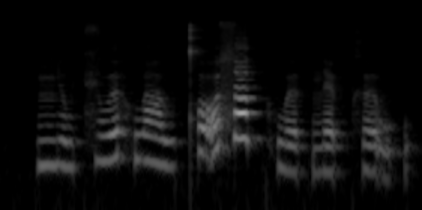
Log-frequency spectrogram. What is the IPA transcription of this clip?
ɲə̤˨˩wt͡ɕu˨˦ə̯ hwa̤˨˩wt̪ʰɔ̰˧˥sa˦˥t̚ hwəː˨˩k̚nɛ˨˩p̚xə̰˧˨wʔ

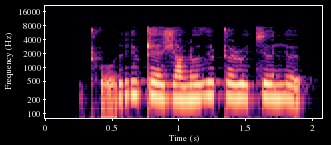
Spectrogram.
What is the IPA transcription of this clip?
ʈʰo̰ ryʈɛ ʒɑɳɵðy ʈœɭʉt͡sønø

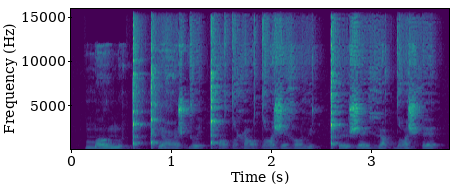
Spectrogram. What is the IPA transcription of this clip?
mɔʊ̯ muɡ͡ǃʏǃʼɪʕʏʒ dʊɪ̯ǃʰʏ dˤʊɣyʊ̯dˤœʒɛ ɣɔɣytǃʰøʒɛɪ̯ ɣʏɡ dˤøʒθɛ

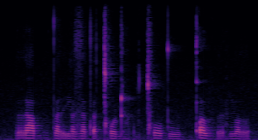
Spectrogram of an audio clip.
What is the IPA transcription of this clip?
ra bɔ̤t̪arjɐza tʼɐǀʰo ɖa̤ʔo̤ǀʰo t̪u | qʼuvo̤ra̤nɔr

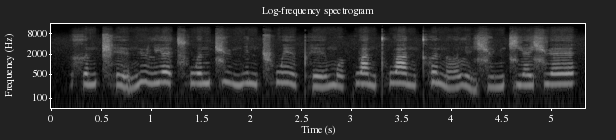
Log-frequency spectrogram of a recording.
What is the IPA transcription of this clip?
xə˧˥nʈ͡ʂʰḛ˨˩ɪ̯n̪y˥˧ ljɛ˥˩t͡sʰwə˥nt͡ɕy˥˧mi˥˧n ʈ͡ʂʰwe˥˩ɪ̯pʰe˧˥ɪ̯mɤ˧˥kwa˥˧n t̪ʰwa˥˧nkʰə˥˩nɤ˧˥ lḭ˨˩ɕy˧˥n t͡ɕjɛ˥ɕɥɛ˥

